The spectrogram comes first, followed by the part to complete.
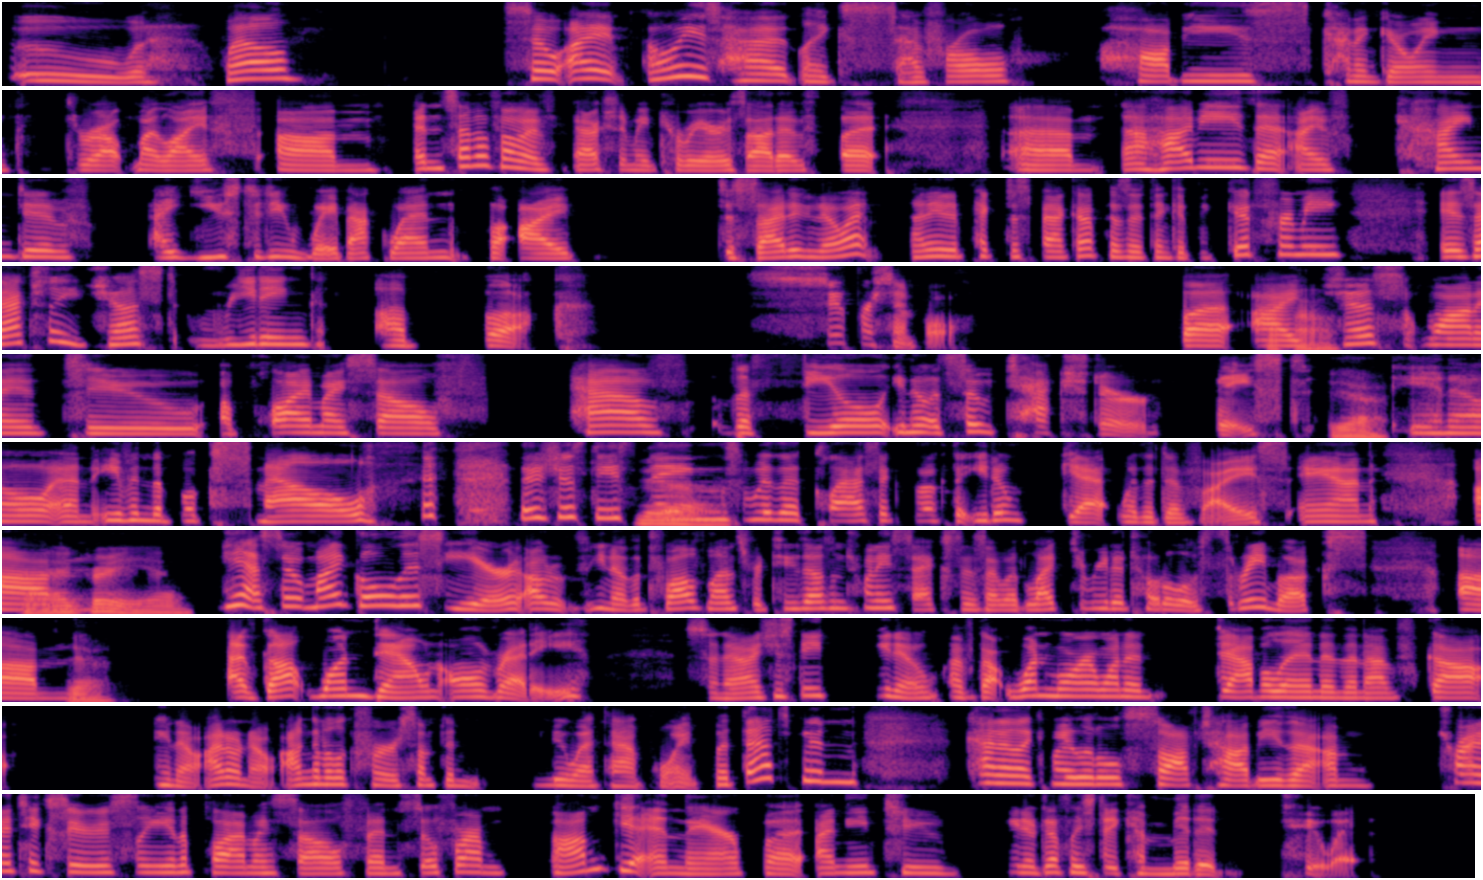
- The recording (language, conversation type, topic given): English, unstructured, What hobby have you picked up recently, and why has it stuck?
- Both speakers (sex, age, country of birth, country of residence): female, 35-39, United States, United States; male, 20-24, United States, United States
- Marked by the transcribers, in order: giggle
